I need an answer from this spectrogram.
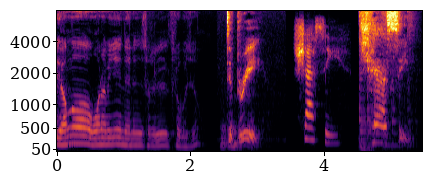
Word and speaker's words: debris: Debris, chassis, chassis, rendezvous, Arkansas, bourgeois, viscount, Louis, Louisville, Louisville, Louisville, 이건 자네라는 말이죠. S가 발음되지 않는 그런 말이기 때문에 debris가 아니라 debris라고 합니다.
